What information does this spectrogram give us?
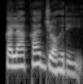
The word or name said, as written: जौहरी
